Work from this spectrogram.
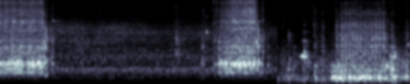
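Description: A sewing machine stitches a zip into a knit hoodie fitted with hem tape, running in two loud bursts of steady whirring with a pause between them, then more mechanical clatter and handling noise.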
